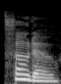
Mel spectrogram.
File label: "photo", American English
